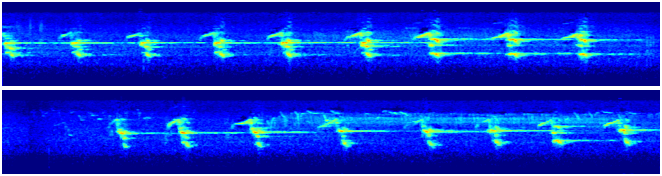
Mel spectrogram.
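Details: An eagle repeats a short, ringing, down-slurred whistled note about every two-thirds of a second in long steady series, with a brief pause midway.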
